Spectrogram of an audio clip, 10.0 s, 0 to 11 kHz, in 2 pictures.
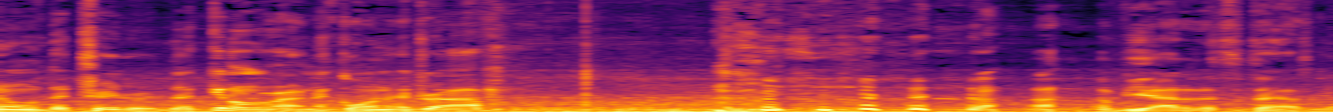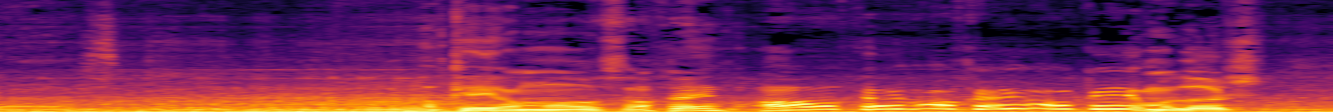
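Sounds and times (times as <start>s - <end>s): diesel engine low rumble: 0.0s - 10.0s.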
